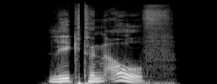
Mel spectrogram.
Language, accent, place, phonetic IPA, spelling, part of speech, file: German, Germany, Berlin, [ˌleːktn̩ ˈaʊ̯f], legten auf, verb, De-legten auf.ogg
- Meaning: inflection of auflegen: 1. first/third-person plural preterite 2. first/third-person plural subjunctive II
